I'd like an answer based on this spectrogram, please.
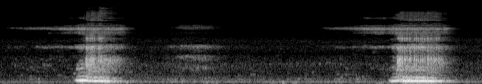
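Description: Two loud, low, rumbling snores about three seconds apart, with quiet breathing between them.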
